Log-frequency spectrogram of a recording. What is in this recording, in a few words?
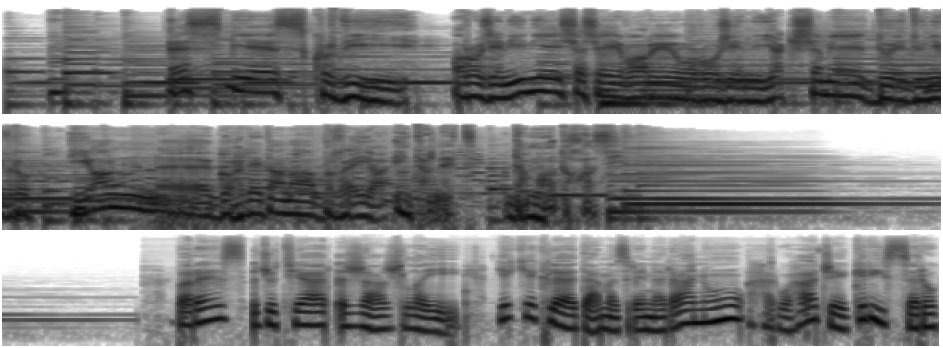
kurdish; PAK rûberûy dijwarî zor debinewe bo parastinî jiyanî ajellan le Kurdistan; SBS Kurdish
